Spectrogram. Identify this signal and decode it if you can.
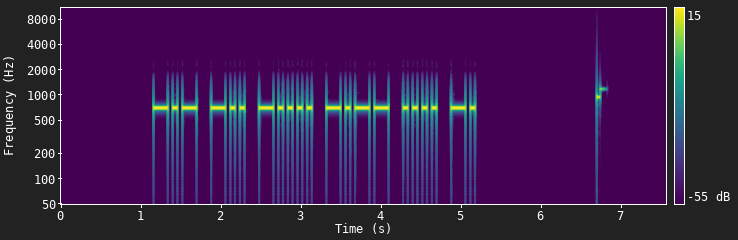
Morse code, heard as a keyed tone, about 20 wpm, 700 Hz. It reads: KD6YHN
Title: USA Call Signs 20wpm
